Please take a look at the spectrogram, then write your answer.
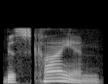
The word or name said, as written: Biscayan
